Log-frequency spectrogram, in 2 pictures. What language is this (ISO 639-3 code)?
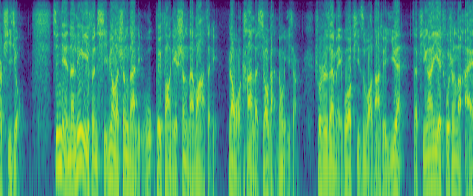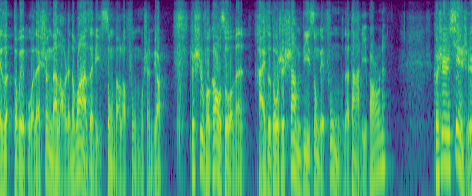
zho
